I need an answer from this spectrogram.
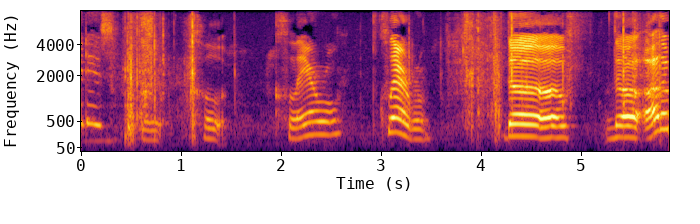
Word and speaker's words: Clairol: this actually this is how you say this clairol claire room the the other box that i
